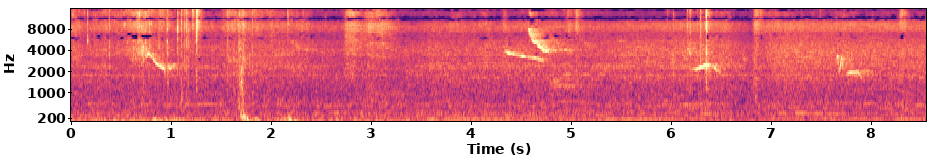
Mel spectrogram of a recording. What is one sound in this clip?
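Leaves and soil rustle softly as hands work among plants.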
